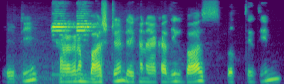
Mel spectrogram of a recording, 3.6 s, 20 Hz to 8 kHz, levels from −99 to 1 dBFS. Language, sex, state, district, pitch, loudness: Bengali, male, West Bengal, Jhargram, 185 Hz, -14 LUFS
